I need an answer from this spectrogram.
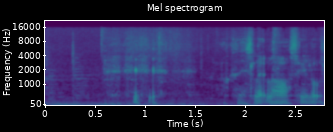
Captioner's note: chuckles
